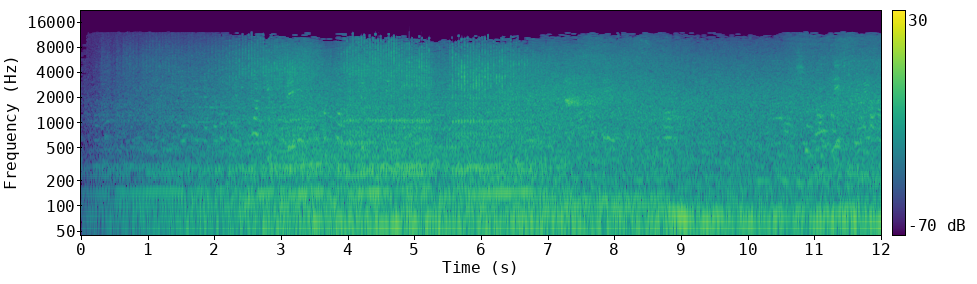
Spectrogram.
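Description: Street noise and distant traffic rumble steadily outdoors.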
